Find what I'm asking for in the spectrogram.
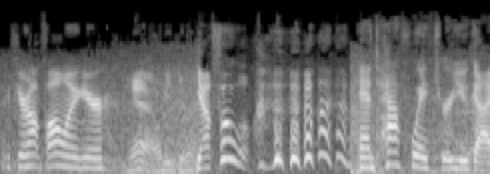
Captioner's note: laughs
